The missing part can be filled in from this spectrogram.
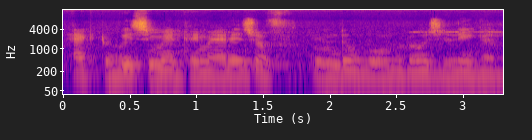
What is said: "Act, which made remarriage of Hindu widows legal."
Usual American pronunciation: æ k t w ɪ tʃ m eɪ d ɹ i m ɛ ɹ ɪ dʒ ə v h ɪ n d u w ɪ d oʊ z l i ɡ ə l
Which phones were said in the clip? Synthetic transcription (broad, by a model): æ k t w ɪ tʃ m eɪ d ɹ i m ɛ ɹ ɪ dʒ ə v h ɪ n d u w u d oʊ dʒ l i ɡ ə l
